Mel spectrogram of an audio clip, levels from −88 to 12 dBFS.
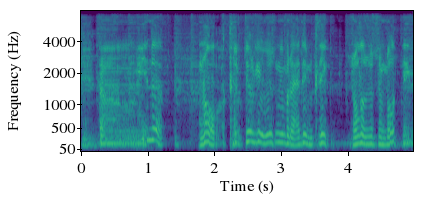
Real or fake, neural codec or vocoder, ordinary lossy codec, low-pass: fake; vocoder, 22.05 kHz, 80 mel bands, HiFi-GAN; none; 7.2 kHz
